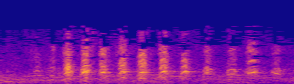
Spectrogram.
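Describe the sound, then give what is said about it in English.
Chickens clucking in cages at a market in central Abidjan, a quick, steady run of short, bright clucks repeating about a dozen times over a low background hum. “At Trècheville's Grand Marché in central Abidjan, chicken vendors standing beside cages filled with their livestock await customers.”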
